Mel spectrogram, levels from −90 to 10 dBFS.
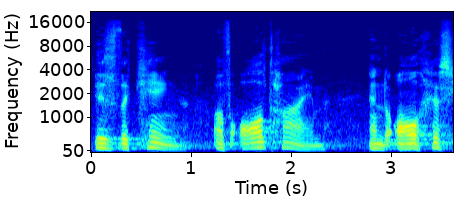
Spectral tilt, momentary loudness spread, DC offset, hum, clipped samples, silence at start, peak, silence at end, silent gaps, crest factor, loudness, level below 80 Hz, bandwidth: -6.5 dB/octave; 18 LU; under 0.1%; none; under 0.1%; 0.05 s; -14 dBFS; 0 s; none; 20 dB; -34 LUFS; -80 dBFS; 17 kHz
